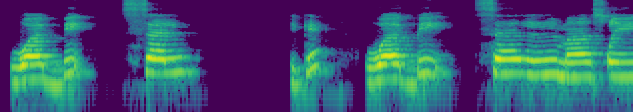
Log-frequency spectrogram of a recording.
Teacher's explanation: حمزہ کو پڑھنے ہیں وہ بھی جھٹکا دے کر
